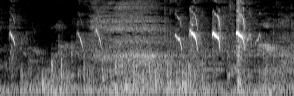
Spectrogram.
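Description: Muscovy ducklings give high thin peeps in a short burst, ending in three louder calls close to the microphone, with no talk.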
